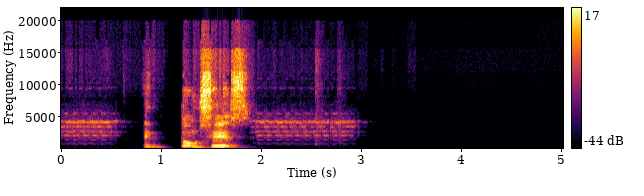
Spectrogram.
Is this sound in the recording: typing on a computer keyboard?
no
